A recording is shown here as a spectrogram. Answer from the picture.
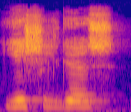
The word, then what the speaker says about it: Yeşilgöz: En zij schrijft: mag ik een fonetische weergave geven van de naam van minister Yeşilgöz? Die wordt vaak verkeerd uitgesproken. Misschien helpt dit. Yeşilgöz. De G wordt dus als de G in het Franse garçon uitgesproken.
